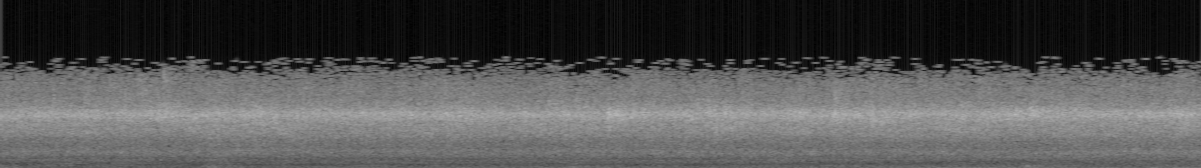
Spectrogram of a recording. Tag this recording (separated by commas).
Spray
